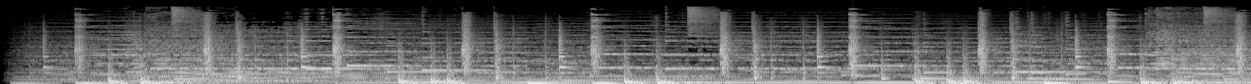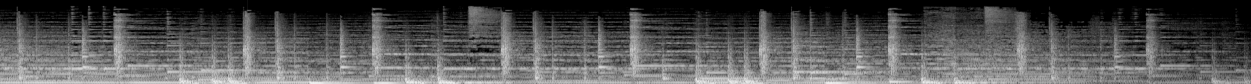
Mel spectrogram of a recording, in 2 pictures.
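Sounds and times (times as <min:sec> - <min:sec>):
instrumental music slowing down: 0:00.1 - 0:25.0.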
